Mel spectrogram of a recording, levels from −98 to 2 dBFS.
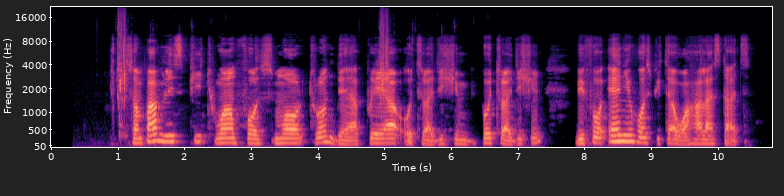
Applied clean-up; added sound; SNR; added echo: classical method log-MMSE.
